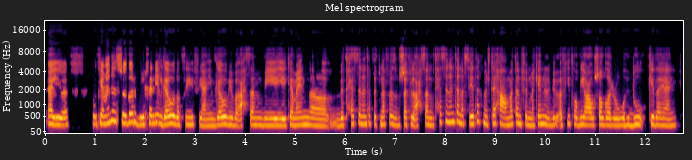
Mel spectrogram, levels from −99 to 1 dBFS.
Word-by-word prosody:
أيوه. 230 Hz, -2 st, +5 dB, 0.5 s
وكمان 255 Hz, +3 st, +2 dB
الشجر 300 Hz, -3 st, +3 dB
بيخلّي 255 Hz, +4 st, +1 dB
الجَو 250 Hz, +1 st, +5 dB
لطيف، 230 Hz, -1 st, -1 dB
يعني 200 Hz, -2 st, -2 dB
الجَو 225 Hz, +4 st, +4 dB
بيبقى 220 Hz, -3 st, -1 dB
أحسن 220 Hz, -2 st, -2 dB
بي 210 Hz, -1 st, +2 dB
كمان 225 Hz, 0 st, 0 dB, 0.6 s
بتحِس 245 Hz, +4 st, -3 dB
إن 250 Hz, -, 0 dB
أنت 245 Hz, +2 st, -3 dB
بتتنفِّس 235 Hz, 0 st, -4 dB
بشكل 225 Hz, +2 st, -2 dB
أحسن، 230 Hz, -1 st, -3 dB
بتحِس 295 Hz, +8 st, -8 dB
إن 315 Hz, -, +1 dB
أنت 310 Hz, +2 st, 0 dB
نفسيّتك 260 Hz, +1 st, 0 dB
مرتاحة 260 Hz, 0 st, 0 dB
عامةً 240 Hz, +4 st, -1 dB
في 245 Hz, 0 st, -4 dB
المكان 235 Hz, +4 st, -1 dB
اللي 230 Hz, -, -1 dB
بيبقى 215 Hz, 0 st, -3 dB
فيه 255 Hz, +4 st, -8 dB
طبيعة 230 Hz, -2 st, +1 dB
وشجر 220 Hz, -1 st, 0 dB
وهدوء 220 Hz, +2 st, 0 dB
كده 235 Hz, -2 st, 0 dB
يعني. 210 Hz, 0 st, -5 dB
230 Hz, 160 wpm, -22 LUFS, 220-250 Hz, 0.6 s, أيوه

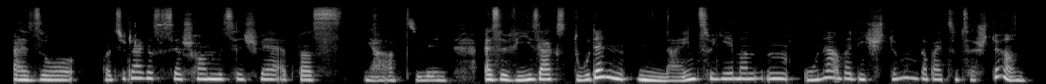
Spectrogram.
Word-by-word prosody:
Also, 205 Hz, -1 st, +2 dB, 0.3 s
heutzutage 270 Hz, +7 st, -2 dB
ist 275 Hz, +1 st, -5 dB
es 260 Hz, -, -6 dB
ja 250 Hz, -2 st, +1 dB
schon 245 Hz, 0 st, +2 dB
'n 245 Hz, -, +6 dB
bisschen 240 Hz, 0 st, -1 dB
schwer, 230 Hz, 0 st, -3 dB
etwas, 210 Hz, -1 st, -3 dB, 0.2 s
ja, 185 Hz, -2 st, -5 dB
abzulehnen. 190 Hz, 0 st, -6 dB, 0.3 s
Also, 225 Hz, 0 st, +5 dB
wie 200 Hz, +4 st, +5 dB
sagst 235 Hz, -1 st, +1 dB
du 205 Hz, +1 st, +1 dB
denn 290 Hz, -4 st, +5 dB
nein 190 Hz, +1 st, +3 dB
zu 250 Hz, +2 st, -1 dB
jemandem, 260 Hz, 0 st, +1 dB
ohne 225 Hz, +10 st, 0 dB
aber 265 Hz, -2 st, -2 dB
die 235 Hz, -1 st, -1 dB
Stimmung 265 Hz, +5 st, -4 dB
dabei 235 Hz, -2 st, -3 dB
zu 220 Hz, -1 st, -9 dB
zerstören? 210 Hz, -, -2 dB
230 Hz, 155 wpm, -21 LUFS, 205-260 Hz, 0.3 s, n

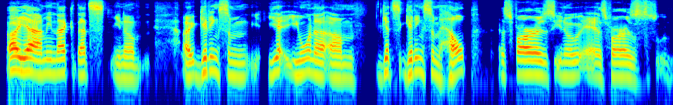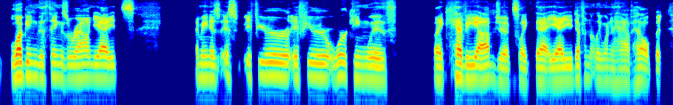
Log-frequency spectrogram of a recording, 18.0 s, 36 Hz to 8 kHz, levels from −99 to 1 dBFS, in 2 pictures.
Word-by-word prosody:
Oh, 215 Hz, +2 st, +9 dB
yeah. 205 Hz, -3 st, +10 dB
I -, -, +4 dB
mean, 185 Hz, 0 st, -7 dB
that 190 Hz, +1 st, +5 dB
g -, -, -14 dB
that's, 175 Hz, 0 st, +3 dB
you 145 Hz, -, -10 dB
know, 140 Hz, -2 st, -4 dB, 0.6 s
uh, -, -, +4 dB
uh, -, -, +6 dB
getting 200 Hz, +4 st, +1 dB
some 155 Hz, -3 st, -3 dB, 0.3 s
yeah, 200 Hz, +5 st, +1 dB
you 170 Hz, +1 st, -5 dB
wanna, 180 Hz, -4 st, +1 dB
um, 145 Hz, -2 st, -2 dB, 0.3 s
get 200 Hz, +4 st, +1 dB
s -, -, 0 dB
getting 190 Hz, +4 st, -1 dB
some 190 Hz, -1 st, -1 dB
help 155 Hz, +8 st, +2 dB, 0.5 s
as 165 Hz, -, -4 dB
far 180 Hz, -1 st, +5 dB
as, 165 Hz, -4 st, 0 dB
you -, -, -9 dB
know, 160 Hz, 0 st, -5 dB
as 150 Hz, -4 st, -3 dB
far 155 Hz, -1 st, 0 dB
as, 130 Hz, -8 st, -3 dB
uh, -, -, -26 dB, 0.2 s
lugging 165 Hz, +1 st, +4 dB
the 150 Hz, -1 st, -7 dB
things 150 Hz, -1 st, -7 dB
around, 145 Hz, +1 st, -3 dB
yeah, 145 Hz, 0 st, +3 dB
it's 140 Hz, 0 st, -3 dB, 0.8 s
I -, -, -8 dB
mean, 150 Hz, 0 st, -3 dB
as 145 Hz, -1 st, -5 dB
as -, -, -4 dB
if 155 Hz, -, -6 dB
you're 160 Hz, -1 st, -3 dB
if 145 Hz, -, -7 dB
you're 155 Hz, -2 st, -5 dB
working 150 Hz, -2 st, -7 dB
with, 130 Hz, -2 st, -4 dB, 0.6 s
like, 130 Hz, -2 st, -2 dB
heavy 145 Hz, -3 st, +3 dB
objects 130 Hz, -3 st, -1 dB
like 115 Hz, -, -6 dB
that, 125 Hz, -3 st, +1 dB
yeah, 125 Hz, +1 st, +3 dB
you 130 Hz, +1 st, -1 dB
definitely 140 Hz, -1 st, -8 dB
wanna 125 Hz, -2 st, -14 dB
have 120 Hz, -1 st, -9 dB
help. 130 Hz, +2 st, -5 dB
But, -, -, -6 dB
150 Hz, 195 wpm, -26 LUFS, 140-170 Hz, 0.8 s, yeah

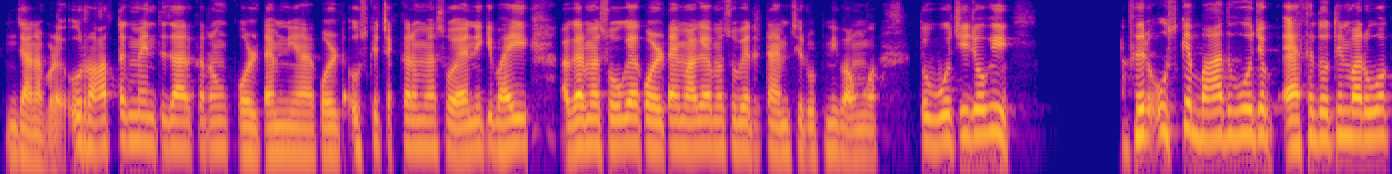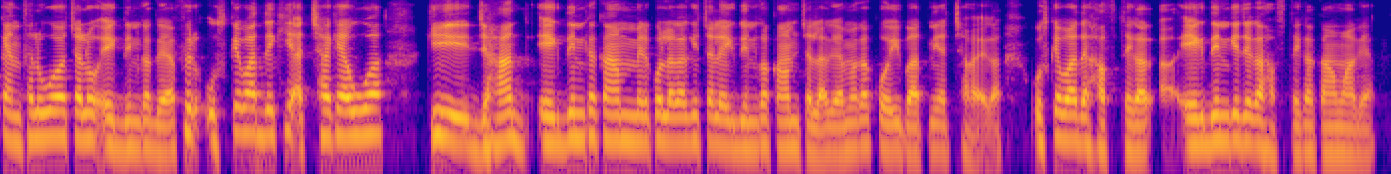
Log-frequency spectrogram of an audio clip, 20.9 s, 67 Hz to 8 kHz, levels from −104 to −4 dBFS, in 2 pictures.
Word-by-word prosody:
जाना -, -, 0 dB
पड़ेगा -, -, -6 dB
और 165 Hz, -, -1 dB
रात 150 Hz, +1 st, 0 dB
तक 175 Hz, -, +1 dB
मैं -, -, +1 dB
इंतज़ार 150 Hz, -2 st, 0 dB
कर 145 Hz, -, -5 dB
रहा 140 Hz, -, -5 dB
हूँ 145 Hz, -, -9 dB
कॉल 125 Hz, -1 st, -1 dB
टाइम 120 Hz, -, 0 dB
नहीं 125 Hz, -1 st, -5 dB
आया 120 Hz, -, -1 dB
कॉल 125 Hz, 0 st, -1 dB
ट -, -, -9 dB
उसके 165 Hz, -, -9 dB
चक्कर 150 Hz, -2 st, -3 dB
में 145 Hz, -, -6 dB
मैं 145 Hz, -, -1 dB
सोया 125 Hz, -3 st, +1 dB
नहीं 140 Hz, +1 st, -3 dB
कि -, -, -2 dB
भई 140 Hz, +2 st, +2 dB, 0.3 s
अगर 150 Hz, -, +5 dB
मैं 150 Hz, 0 st, +2 dB
सो 150 Hz, -1 st, -2 dB
गया 155 Hz, 0 st, +4 dB
कॉल 140 Hz, -, +4 dB
टाइम 145 Hz, 0 st, +1 dB
आ 140 Hz, -, +4 dB
गया 145 Hz, +1 st, +2 dB
मैं 145 Hz, -, -4 dB
सुबेरे 140 Hz, -2 st, -3 dB
टाइम 130 Hz, 0 st, -2 dB
से -, -, -5 dB
उठ 125 Hz, -1 st, -7 dB
नहीं 135 Hz, -1 st, -7 dB
पाऊँगा। 115 Hz, -1 st, -2 dB, 0.3 s
तो 160 Hz, -, -2 dB
वो 165 Hz, +3 st, 0 dB
चीज़ 195 Hz, +2 st, -1 dB
हो 195 Hz, -, +3 dB
गई। 205 Hz, -2 st, +3 dB, 1.0 s
फ़िर 195 Hz, -, +6 dB
उसके 215 Hz, +4 st, 0 dB
बाद 190 Hz, +1 st, +3 dB
वो 200 Hz, +1 st, +1 dB
जब 200 Hz, -1 st, 0 dB
ऐसे 150 Hz, +6 st, +5 dB
2-3 185 Hz, +1 st, -1 dB
बार 185 Hz, -1 st, +5 dB
हुआ 190 Hz, +1 st, +1 dB
कैंसल 180 Hz, 0 st, -1 dB
हुआ 190 Hz, +1 st, +4 dB
चलो 180 Hz, -1 st, +4 dB
1 140 Hz, -, -7 dB
दिन 140 Hz, 0 st, -4 dB
का 145 Hz, -, -1 dB
गया 130 Hz, -2 st, +1 dB
फ़िर 205 Hz, -, 0 dB, 0.2 s
उसके 210 Hz, -, -3 dB
बाद 205 Hz, -1 st, +3 dB
देखिए 195 Hz, +2 st, -1 dB
अच्छा 190 Hz, -1 st, +2 dB
क्या 190 Hz, 0 st, +5 dB
हुआ 195 Hz, +2 st, +4 dB, 0.4 s
कि 180 Hz, -5 st, +4 dB
जहाँ 160 Hz, +4 st, +4 dB, 0.2 s
1 160 Hz, -1 st, +3 dB
दिन 180 Hz, 0 st, +1 dB
का 190 Hz, -, +1 dB
काम 170 Hz, 0 st, +2 dB
मेरे 165 Hz, -, 0 dB
को 175 Hz, -, +2 dB
लगा 160 Hz, -1 st, +1 dB
कि 165 Hz, +1 st, -5 dB
चलो 160 Hz, -2 st, -1 dB
1 140 Hz, -, -2 dB
दिन 140 Hz, 0 st, -3 dB
का 150 Hz, -, -1 dB
काम 140 Hz, 0 st, -1 dB
चला -, -, +1 dB
गया 125 Hz, 0 st, -1 dB
मैंने 140 Hz, +3 st, -5 dB
कहा, 150 Hz, -, +1 dB
"कोई 135 Hz, -3 st, -2 dB
बात 120 Hz, -, +1 dB
नहीं 135 Hz, -, -4 dB
अच्छा -, -, -11 dB
आएगा।" -, -, -4 dB, 0.2 s
उसके 165 Hz, +3 st, -2 dB
बाद 170 Hz, -1 st, +4 dB
हफ़्ते 135 Hz, 0 st, -2 dB
का 130 Hz, -1 st, +4 dB, 0.3 s
1 155 Hz, 0 st, +4 dB
दिन 170 Hz, 0 st, +2 dB
की 175 Hz, -, +2 dB
जगह 160 Hz, -2 st, +2 dB
हफ़्ते 120 Hz, +1 st, -9 dB
का 130 Hz, -, -2 dB
काम 125 Hz, -1 st, -4 dB
आ 120 Hz, -, -1 dB
गया। -, -, -8 dB
155 Hz, 300 wpm, -23 LUFS, 140-180 Hz, 1.0 s, फ़िर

